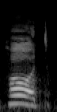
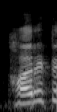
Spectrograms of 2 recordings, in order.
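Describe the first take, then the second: First: First हर्ट as "huht", no r; silent r. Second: हर्ट with r heard before t; sounded r. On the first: Teacher models the word for learners, r silent. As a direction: say हर्ट dropping the r before t. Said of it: "आर silent". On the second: Teacher shows the reading to avoid, sounded r. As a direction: say हर्ट with the r pronounced. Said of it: "हर्ट नहीं". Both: Shown as a demonstration.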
